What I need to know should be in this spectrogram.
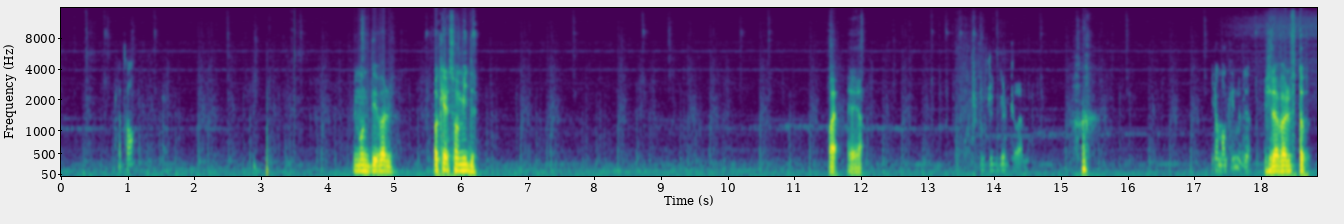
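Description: Footsteps tap on a hard floor with a slight echo.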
